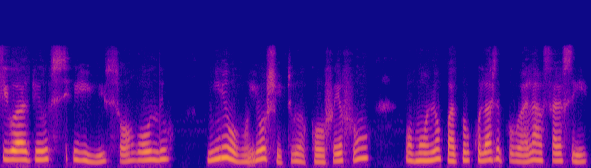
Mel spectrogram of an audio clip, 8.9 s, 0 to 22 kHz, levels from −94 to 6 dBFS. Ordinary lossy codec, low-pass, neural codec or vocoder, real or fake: none; 7.2 kHz; codec, 16 kHz in and 24 kHz out, 0.6 kbps, FocalCodec, streaming, 4096 codes; fake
